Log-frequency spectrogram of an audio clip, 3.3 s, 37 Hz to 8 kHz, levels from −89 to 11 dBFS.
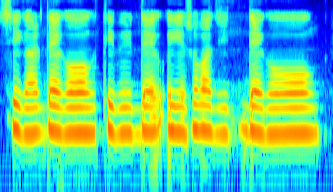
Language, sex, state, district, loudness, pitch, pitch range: Chakma, female, Tripura, Unakoti, -16 LUFS, 200 Hz, 195-210 Hz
